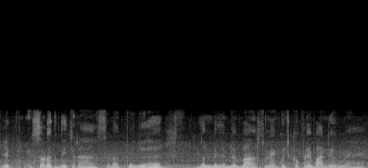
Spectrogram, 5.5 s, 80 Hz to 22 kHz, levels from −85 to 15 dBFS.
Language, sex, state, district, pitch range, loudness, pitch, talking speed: Hindi, male, Chhattisgarh, Bilaspur, 135-150 Hz, -18 LUFS, 145 Hz, 195 wpm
